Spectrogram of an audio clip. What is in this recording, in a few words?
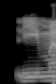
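"limas", Malay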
